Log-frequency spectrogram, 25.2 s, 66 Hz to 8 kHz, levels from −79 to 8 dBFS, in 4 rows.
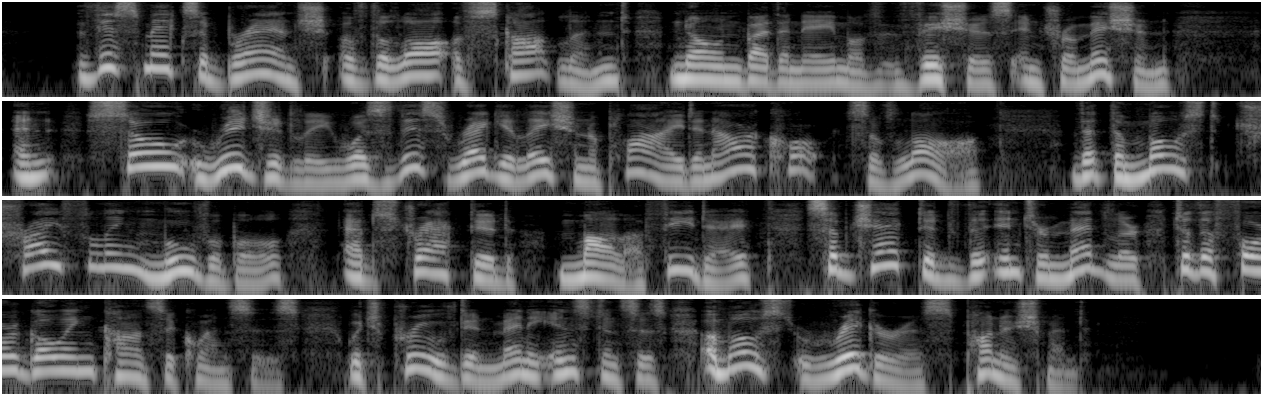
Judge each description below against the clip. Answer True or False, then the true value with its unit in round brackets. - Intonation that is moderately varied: False (7.3 semitones)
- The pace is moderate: False (125 wpm)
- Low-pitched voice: False (165 Hz)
